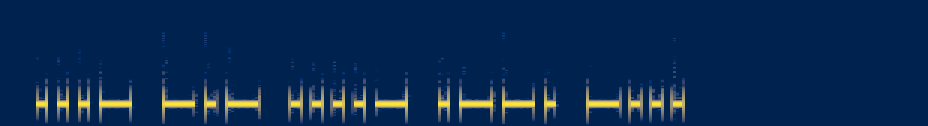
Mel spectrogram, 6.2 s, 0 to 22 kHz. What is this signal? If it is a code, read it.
Morse code, heard as a keyed tone, about 17 wpm, 700 Hz. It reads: VK4PB
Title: DXCC-100 Call Signs - 5 Characters - 17wpm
